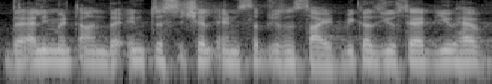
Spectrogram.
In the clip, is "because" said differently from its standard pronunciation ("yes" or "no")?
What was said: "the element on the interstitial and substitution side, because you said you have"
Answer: no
